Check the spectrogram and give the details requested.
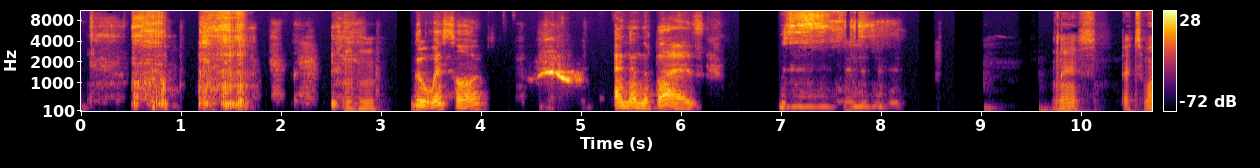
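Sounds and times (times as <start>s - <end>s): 
person voicing a horse snort: 0.4s - 3.0s, 7.0s - 8.2s
speech: 2.6s - 4.2s, 5.3s - 6.4s, 7.0s - 8.3s, 9.0s - 10.7s.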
